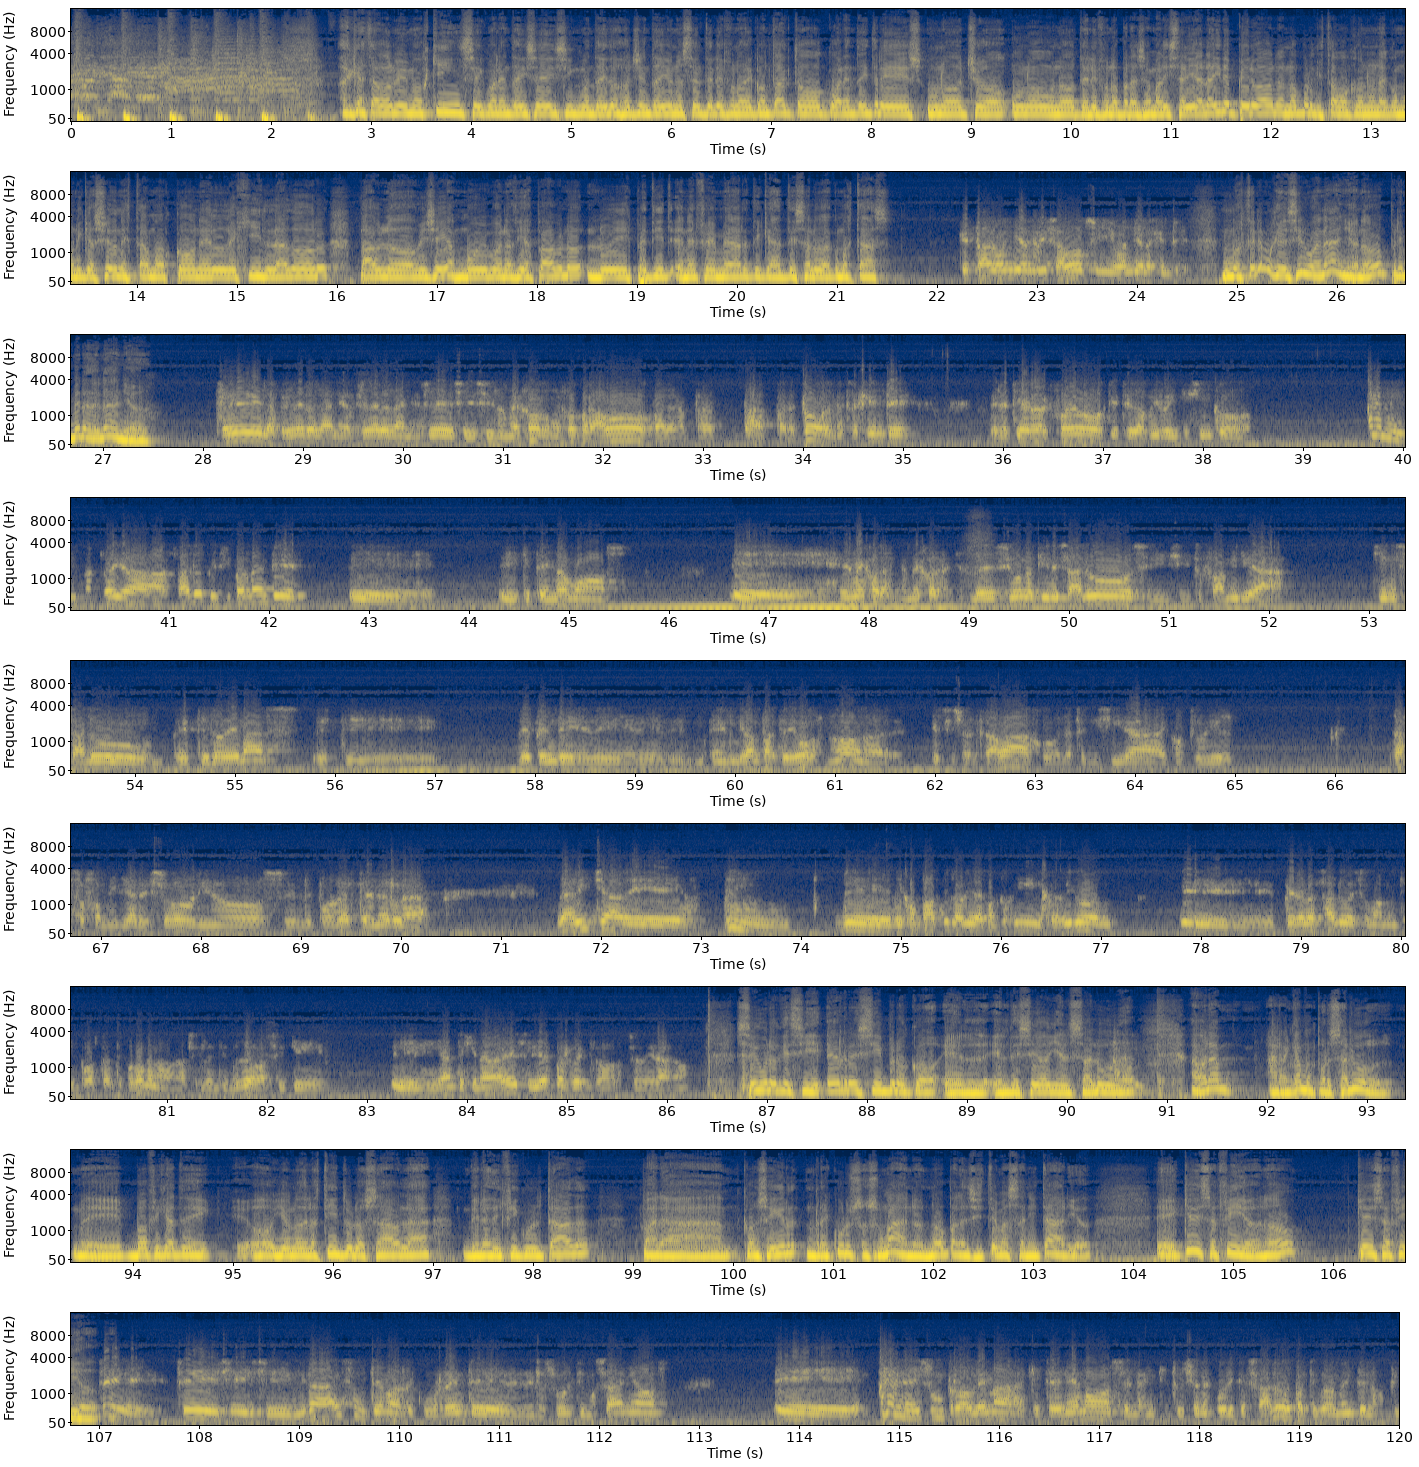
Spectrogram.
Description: Entrevistamos en FM Ártika, al Legislador Provincial por el MOPOF, Pablo Villegas.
